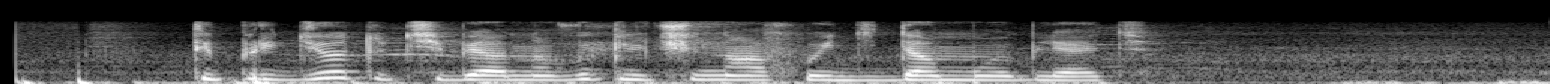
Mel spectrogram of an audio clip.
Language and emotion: Russian, angry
